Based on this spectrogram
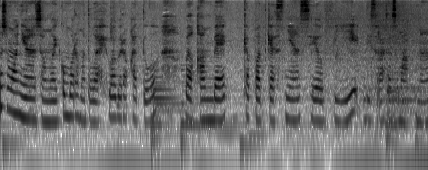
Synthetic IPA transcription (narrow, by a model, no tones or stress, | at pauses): səmuaɲasamaikumbɔɾahmat̪ulahwabaɾakat̪uwɛlkambɛkː | əpɔd̪̚kɛst̪̚ɲasilfidisəɾasasəmak̚na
